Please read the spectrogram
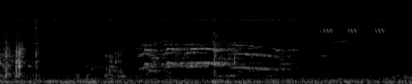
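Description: A rooster crowing once, one call of about a second and a half in the middle. A sharp knock comes just at the start.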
